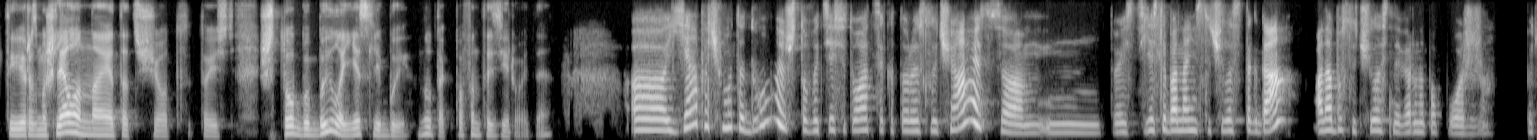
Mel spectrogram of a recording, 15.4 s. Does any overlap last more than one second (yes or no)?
no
